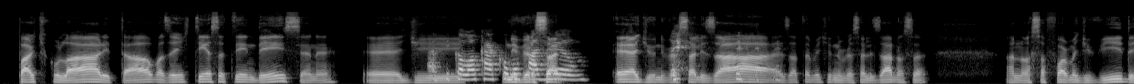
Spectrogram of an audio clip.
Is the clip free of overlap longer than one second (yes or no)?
no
